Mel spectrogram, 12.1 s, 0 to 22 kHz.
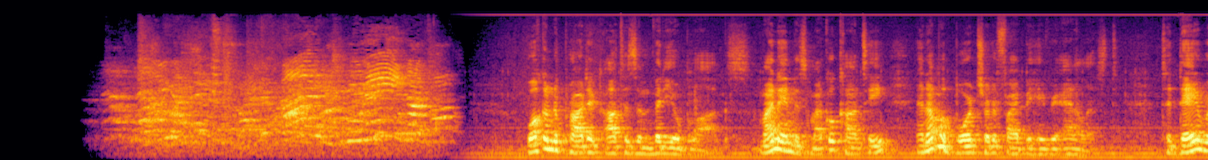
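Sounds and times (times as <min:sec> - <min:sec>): children chattering and calling out: 0:00.8 - 0:04.7.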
